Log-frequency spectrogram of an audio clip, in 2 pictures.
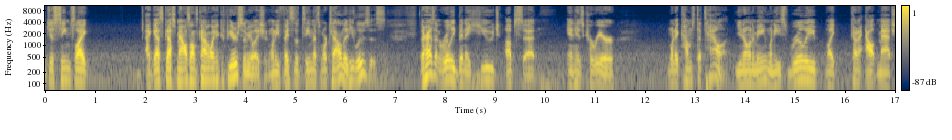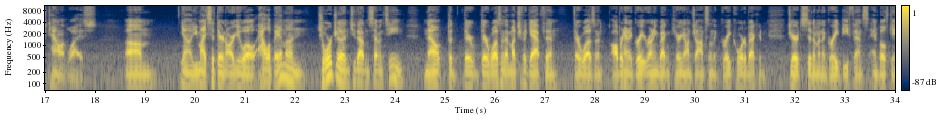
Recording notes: Jumps on the horn while driving back to Auburn.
